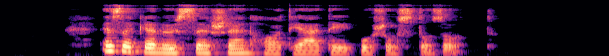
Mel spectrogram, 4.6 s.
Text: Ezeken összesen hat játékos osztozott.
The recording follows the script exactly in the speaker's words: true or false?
true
